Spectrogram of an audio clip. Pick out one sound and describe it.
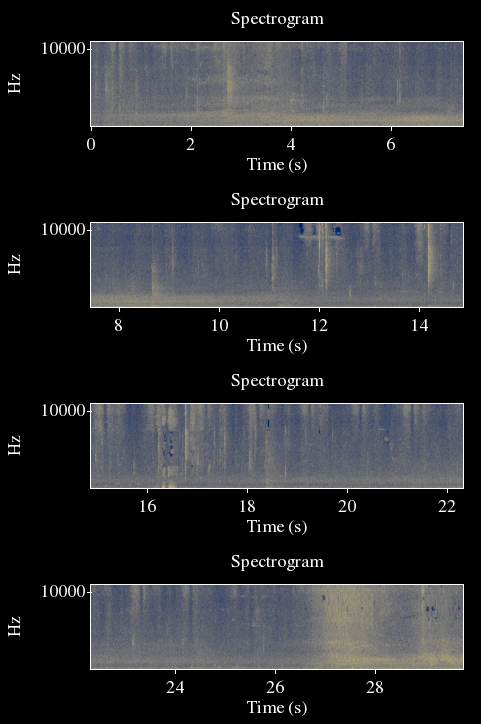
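Distant city traffic rumbles steadily outdoors.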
